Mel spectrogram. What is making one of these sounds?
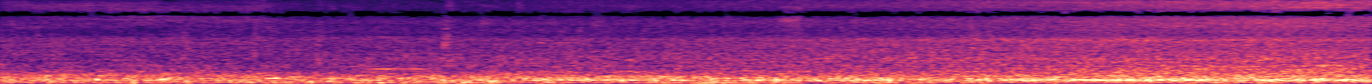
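A train rumbles steadily close by.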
